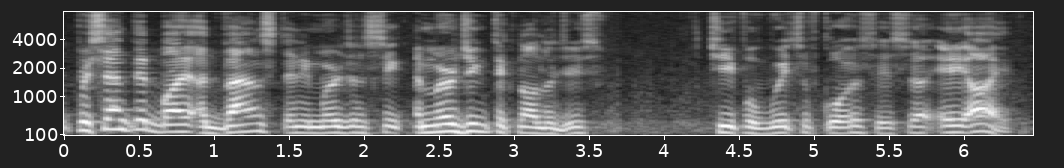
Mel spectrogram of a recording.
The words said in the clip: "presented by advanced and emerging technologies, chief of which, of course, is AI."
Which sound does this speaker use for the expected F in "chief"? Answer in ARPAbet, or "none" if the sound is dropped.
F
